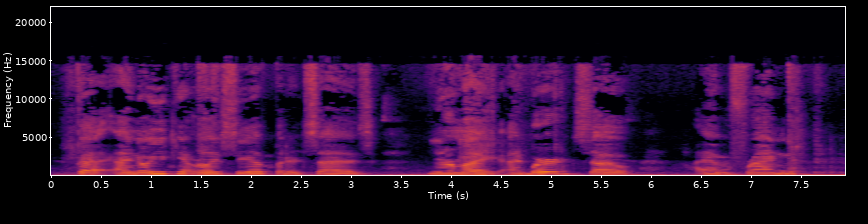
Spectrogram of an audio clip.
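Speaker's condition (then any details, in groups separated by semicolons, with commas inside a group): Cerebral palsy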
